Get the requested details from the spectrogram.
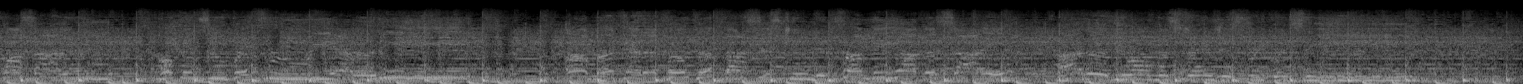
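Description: A band's song plays at steady volume, with full-range instruments, a driving rhythm and a dense, continuous mix throughout, no speech over it.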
